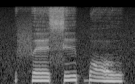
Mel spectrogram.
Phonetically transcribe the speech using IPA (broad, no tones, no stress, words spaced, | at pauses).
fɛ sɪ ɓɔʊ̯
